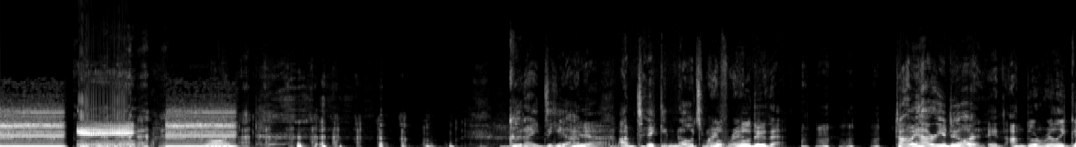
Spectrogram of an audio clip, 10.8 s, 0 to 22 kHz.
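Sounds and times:
voiced imitation of a game-show buzzer: 0.0s - 2.6s
breathy rhythmic laughter: 0.8s - 6.2s, 7.2s - 9.0s
speech: 1.5s - 3.5s, 5.1s - 7.9s, 9.0s - 10.7s.

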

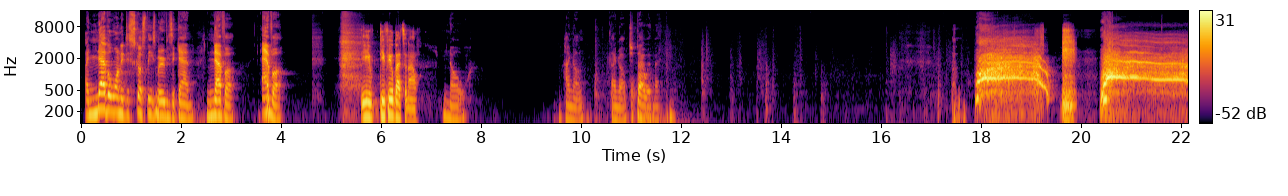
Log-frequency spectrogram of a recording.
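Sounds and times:
speech: 0.1s - 4.1s, 5.2s - 7.8s, 9.7s - 11.8s
man screaming into a pillow: 17.9s - 19.8s, 20.4s - 22.1s.

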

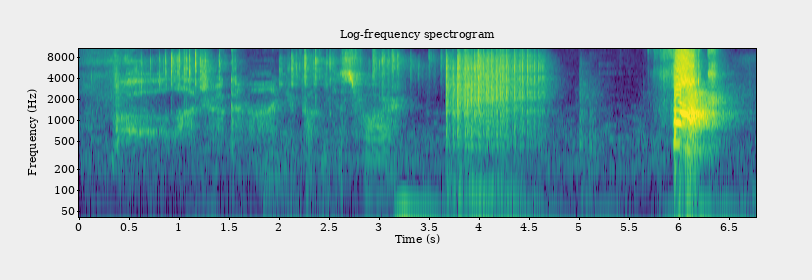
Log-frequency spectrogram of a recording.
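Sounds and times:
dice rattling in a cupped hand: 0.6s - 4.8s.

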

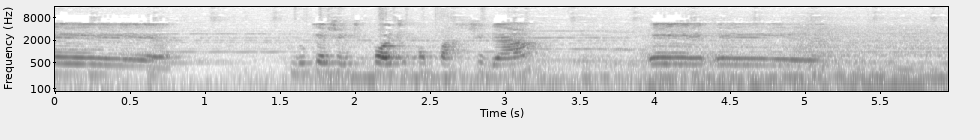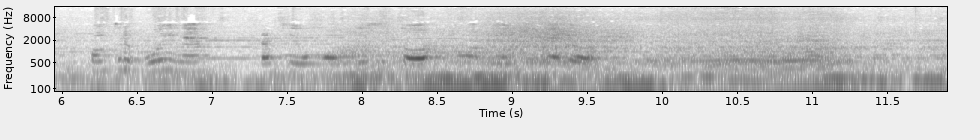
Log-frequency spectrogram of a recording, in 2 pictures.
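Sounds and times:
speech: 1.7s - 3.4s, 4.0s - 5.4s, 6.2s - 10.8s
motorcycle engine droning as it passes by outside: 3.6s - 11.8s.

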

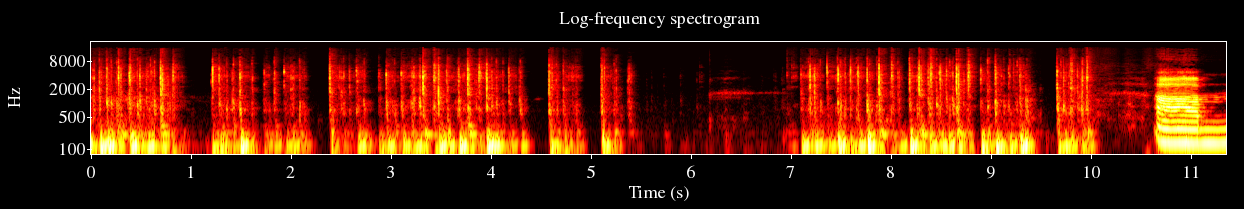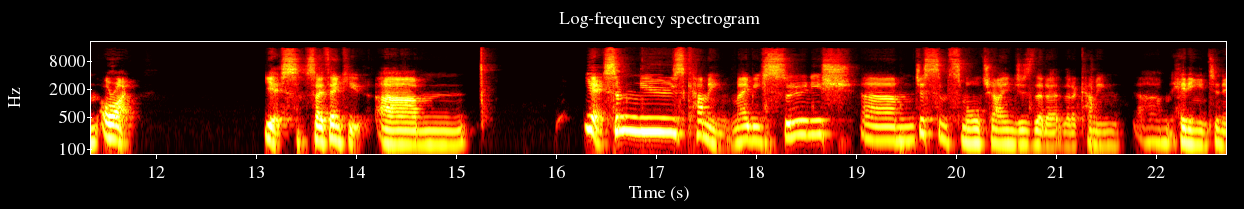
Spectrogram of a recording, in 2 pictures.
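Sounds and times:
fingers typing on a computer keyboard: 0.0s - 6.2s, 6.8s - 10.0s
speech: 10.6s - 11.8s, 13.1s - 15.2s, 16.3s - 22.6s.

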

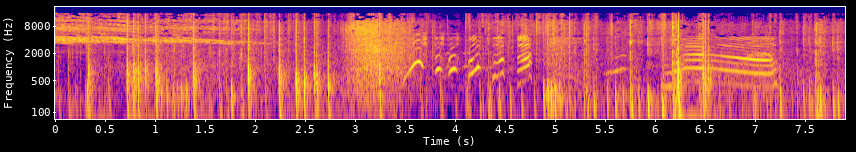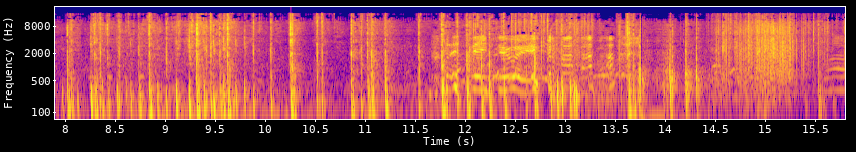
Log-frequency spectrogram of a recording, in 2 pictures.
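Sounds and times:
whistling firework rockets rising and falling: 0.0s - 9.9s, 11.0s - 15.7s
fireworks finale bangs and crackling bursts: 0.0s - 15.7s
laughter: 3.5s - 6.7s, 11.6s - 15.0s.

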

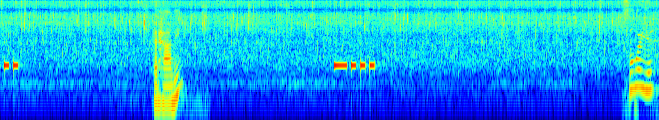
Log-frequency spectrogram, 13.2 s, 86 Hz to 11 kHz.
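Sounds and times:
electronic beeps: 0.0s - 0.4s
fountain water trickling and splashing on a town square: 0.0s - 13.1s
speech: 3.1s - 3.8s.

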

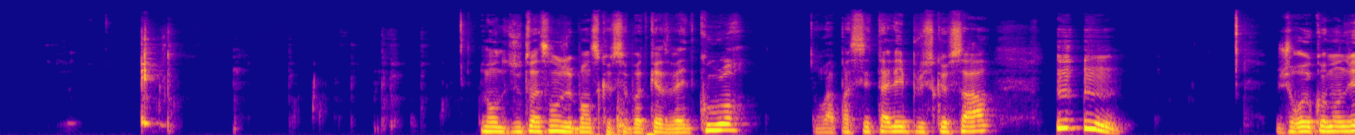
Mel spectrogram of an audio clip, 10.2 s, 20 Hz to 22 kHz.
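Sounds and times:
person swallowing: 1.1s - 3.2s
person slurping a sip of a drink: 1.1s - 3.3s
soft wet mouth clicks: 1.1s - 3.6s
speech: 3.6s - 8.5s, 9.6s - 10.1s.

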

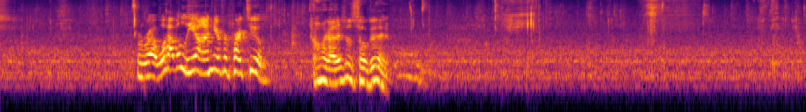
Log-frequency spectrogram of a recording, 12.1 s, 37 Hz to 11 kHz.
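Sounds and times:
speech: 2.0s - 6.0s
biting and chewing a spicy churro: 5.9s - 12.0s.

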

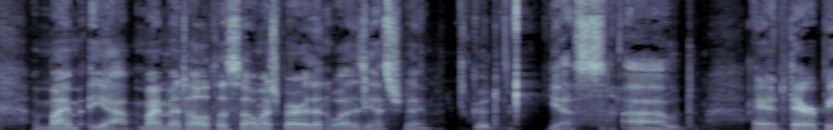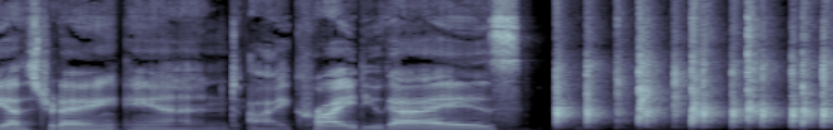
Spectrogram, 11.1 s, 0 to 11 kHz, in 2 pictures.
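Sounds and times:
speech: 0.2s - 9.1s
hand clapping applause: 9.2s - 11.0s.

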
